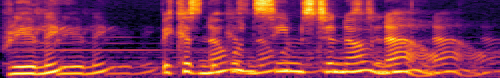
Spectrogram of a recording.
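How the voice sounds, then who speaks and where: A woman's voice: a little high, unhurried, close to an everyday voice. A woman voicing a timid, anxious young female dragon in a fantasy audio drama, with hesitant, earnest questions. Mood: curious. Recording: music bed under the voice. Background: background music.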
